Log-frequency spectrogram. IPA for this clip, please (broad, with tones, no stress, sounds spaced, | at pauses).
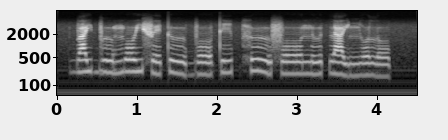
b a˧ j b ɯː˧˩ m oː˧ j f e˩˧ t̪ ɯː˧˩ b oː˧˩ t̪ iː˧˥ p̚ h ɯː˥˨ f oː˧ n ɯː˧˥ t̚ l a˥˨ j ɲ o˧˥ l o˧ p̚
